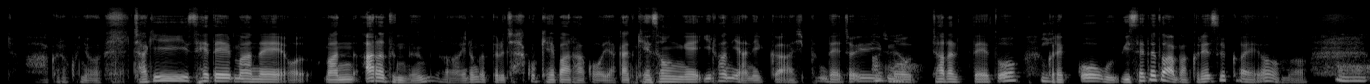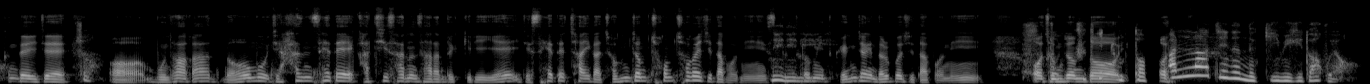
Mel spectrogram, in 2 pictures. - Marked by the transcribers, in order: teeth sucking
- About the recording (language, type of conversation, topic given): Korean, podcast, 언어 사용에서 세대 차이를 느낀 적이 있나요?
